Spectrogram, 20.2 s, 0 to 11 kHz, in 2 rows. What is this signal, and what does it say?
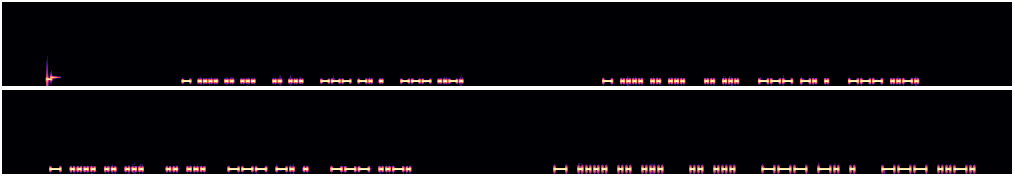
Morse code, heard as a keyed tone, about 37 wpm, 700 Hz. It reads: THIS IS ONE OF THIS IS ONE OF THIS IS ONE OF THIS IS ONE OF
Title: Speed-Racing - Sets of 4 Words 30wpm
